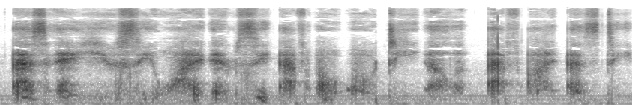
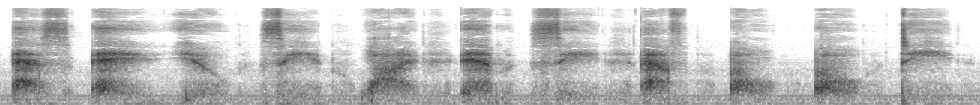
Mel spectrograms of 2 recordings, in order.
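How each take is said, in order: First: The letters are spelled out quickly. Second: The letters are spelled out slowly.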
